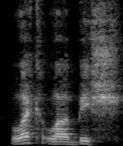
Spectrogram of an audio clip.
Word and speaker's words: Lac La Biche: With I'll try to pronounce it. Lac La Biche, Alberta, is the first show on May 12th, I believe.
